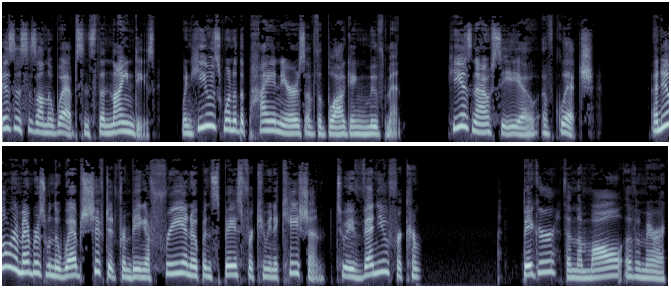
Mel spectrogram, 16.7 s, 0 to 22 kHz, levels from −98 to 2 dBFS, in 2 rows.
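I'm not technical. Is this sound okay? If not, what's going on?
No. After "to a venue for", the speech cuts out from 13.51 to 14.56 s, replaced by a fading buzz. This is likely a long network dropout. It resumes at "bigger than the", with about a second lost.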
